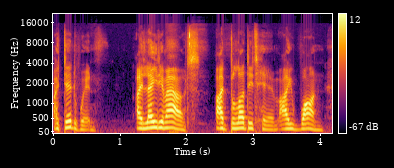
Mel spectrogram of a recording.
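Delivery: ordinary talk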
